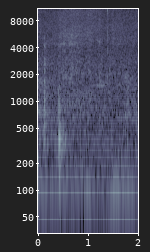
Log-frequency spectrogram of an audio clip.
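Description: Quiet background with a faint, steady low hum, a light click right at the start and a short soft knock about half a second in.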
